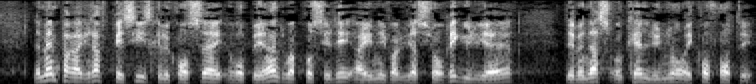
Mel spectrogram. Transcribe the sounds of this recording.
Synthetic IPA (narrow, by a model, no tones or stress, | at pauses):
ləmɛmpaʁaɡʁafpχesiːzkələkɔ̃sɛjøʁɔpeɛ̃d̪wapχɔsed̪eaynevalɥasjɔ̃ʁeɡyljɛːʁ | d̪ɛmənasokɛlːynjɔ̃ɛkɔ̃fχɔ̃t̪ḛ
